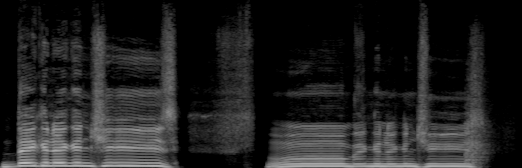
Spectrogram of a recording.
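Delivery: slow, drawn-out, affectionate cooing voice. Showing how to talk to a dog while squeezing her face: cooing at a dog. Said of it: "cup your dog's face and squeeze it and say".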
